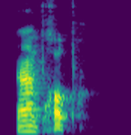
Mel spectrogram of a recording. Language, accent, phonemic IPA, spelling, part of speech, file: French, France, /ɛ̃.pʁɔpʁ/, impropre, adjective, LL-Q150 (fra)-impropre.wav
- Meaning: 1. inappropriate 2. unsuited (to), unfit (for)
